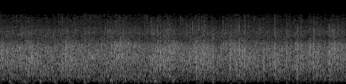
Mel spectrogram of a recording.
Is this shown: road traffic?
no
